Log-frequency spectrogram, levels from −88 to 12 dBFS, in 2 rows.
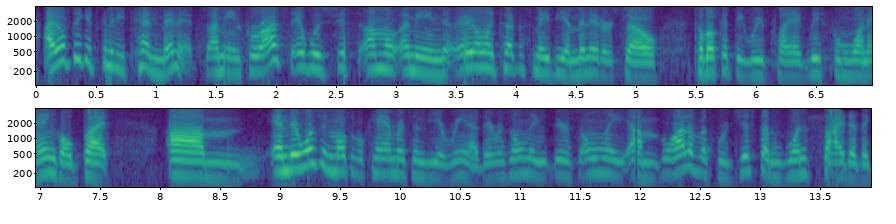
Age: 40-59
